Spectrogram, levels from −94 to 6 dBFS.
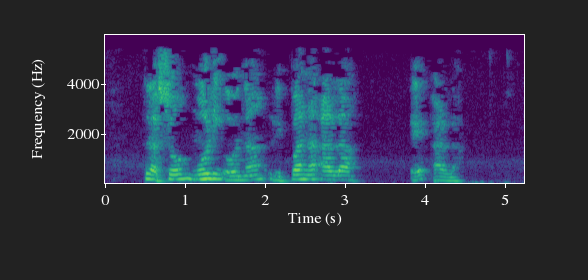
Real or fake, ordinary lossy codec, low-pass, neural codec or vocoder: real; MP3, 24 kbps; 5.4 kHz; none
